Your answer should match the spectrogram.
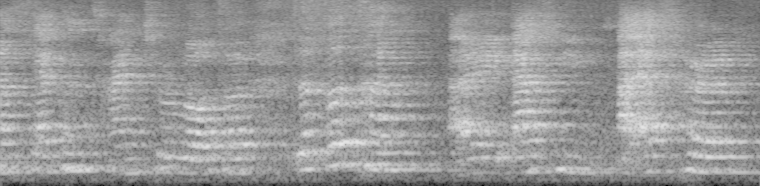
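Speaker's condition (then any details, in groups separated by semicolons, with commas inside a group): Cerebral palsy; right side affected, childhood surgery for toe-walking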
